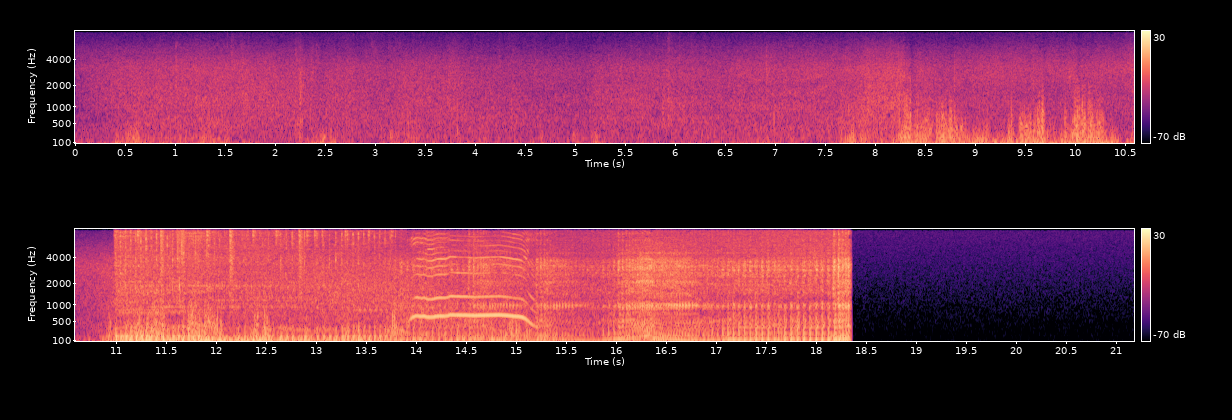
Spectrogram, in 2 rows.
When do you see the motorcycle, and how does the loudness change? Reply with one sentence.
You can hear the motorcycle from 10.9 to 18.4 s, getting quieter then louder.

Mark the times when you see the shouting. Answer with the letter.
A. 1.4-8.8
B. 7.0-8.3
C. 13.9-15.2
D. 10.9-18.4
C.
